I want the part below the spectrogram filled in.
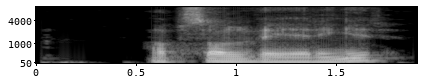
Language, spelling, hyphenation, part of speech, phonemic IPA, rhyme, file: Norwegian Bokmål, absolveringer, ab‧sol‧ver‧ing‧er, noun, /absɔlˈʋeːrɪŋər/, -ər, NB - Pronunciation of Norwegian Bokmål «absolveringer».ogg
- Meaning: indefinite plural of absolvering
